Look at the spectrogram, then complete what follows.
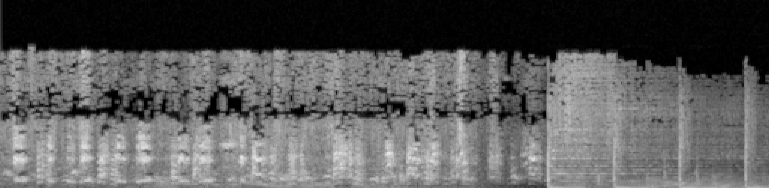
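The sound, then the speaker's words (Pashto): Migratory birds calling in spring in Ghazni: dense, overlapping chirps and warbling calls give way abruptly to louder, lower, repeated gobbling cries that fall in pitch. “هیلۍ، چاړې، سیرې، ګلسران، مړزان، خړېړکې، جلان او داسې نور هغه مرغان دي چې په پسرلی کې غزنی ته سفر کوي”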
